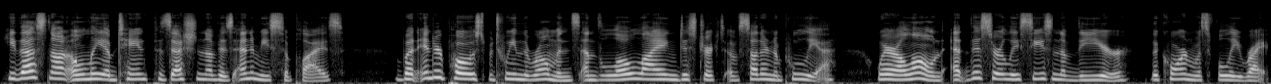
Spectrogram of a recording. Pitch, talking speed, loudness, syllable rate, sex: 225 Hz, 175 wpm, -19 LUFS, 5.3 syllables/s, female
